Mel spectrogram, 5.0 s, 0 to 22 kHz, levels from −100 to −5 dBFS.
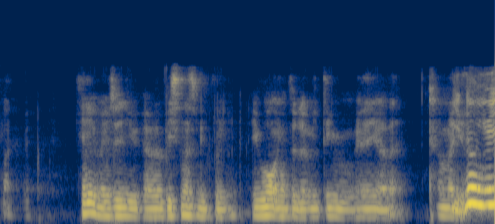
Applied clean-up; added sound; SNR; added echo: neural mask model DeepFilterNet 3.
